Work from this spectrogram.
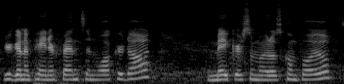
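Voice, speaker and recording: A woman as sharp, sarcastic teenage girl. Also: fairly high pitch, fairly even intonation, fast talker, long reverb tail. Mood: sarcastic, sceptical. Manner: dry, sardonic, nagging. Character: sarcastic, exasperated, sceptical teenage girl best friend. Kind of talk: audio drama dialogue.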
